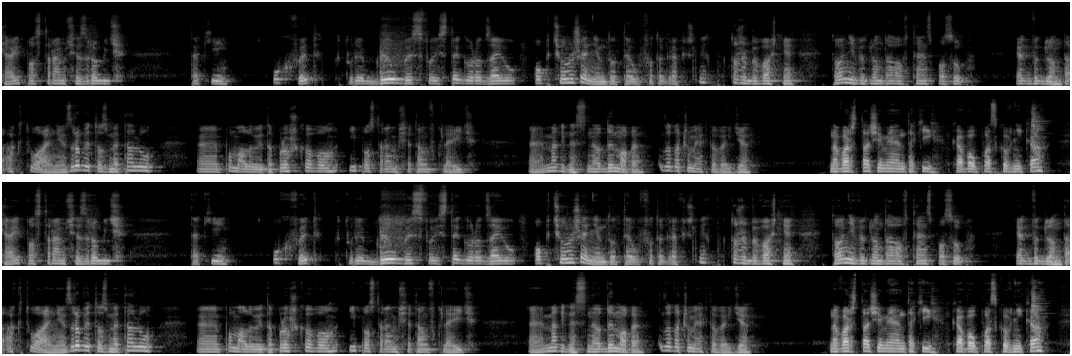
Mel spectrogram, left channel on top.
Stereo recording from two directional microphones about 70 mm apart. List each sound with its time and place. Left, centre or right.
0.0 s speech: right
1.9 s speech: centre; by 7.9 s right
8.3 s speech: right
18.9 s speech: centre
19.5 s speech: right
19.8 s speech: right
